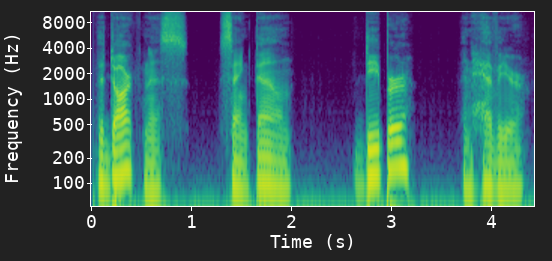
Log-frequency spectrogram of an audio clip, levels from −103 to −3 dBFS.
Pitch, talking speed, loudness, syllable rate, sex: 100 Hz, 95 wpm, -19 LUFS, 3.3 syllables/s, male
